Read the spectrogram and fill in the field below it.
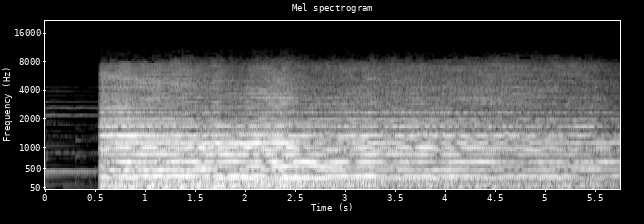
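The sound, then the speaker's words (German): The horn of La Bestia, the freight train in Mexico ridden by migrants from Central America, blares loud and sustained over the heavy rumble of rolling wagons, the blast starting abruptly and holding steady for several seconds. “Gemeint ist der Güterzug, mit welchem hunderttausende Migranten aus Mittelamerika jedes Jahr versuchen,”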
